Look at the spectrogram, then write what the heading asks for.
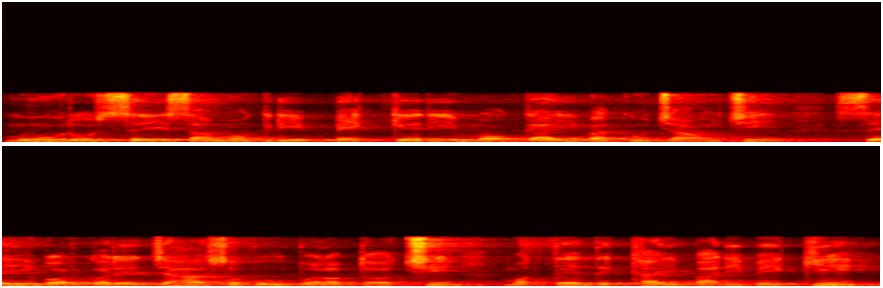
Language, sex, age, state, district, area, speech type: Odia, male, 18-30, Odisha, Khordha, rural, read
